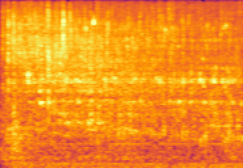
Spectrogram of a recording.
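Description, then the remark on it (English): Water pours steadily in a continuous splashing rush, fairly loud, from a water dispenser into a cup as someone gets a drink, with no voices present. “Carrie gets herself a drink from a water dispenser.”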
